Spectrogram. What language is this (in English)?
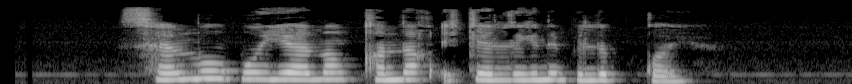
Uyghur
